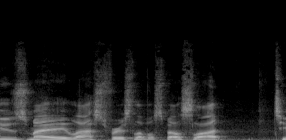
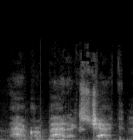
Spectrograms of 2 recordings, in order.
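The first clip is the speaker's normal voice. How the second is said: whispering; slower than usual. Real, not acted. Whispered suggestion to player.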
